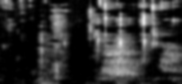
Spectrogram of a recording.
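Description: Close-miked ASMR chewing and crunching of a mouthful of cold noodles with young radish kimchi, in two bouts: a short one about half a second in and a longer, louder one in the second half.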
